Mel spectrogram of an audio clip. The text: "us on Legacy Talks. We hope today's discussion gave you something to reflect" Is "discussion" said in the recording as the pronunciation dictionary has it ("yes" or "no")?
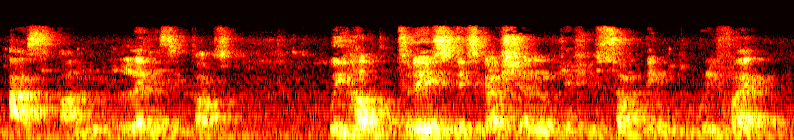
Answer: yes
